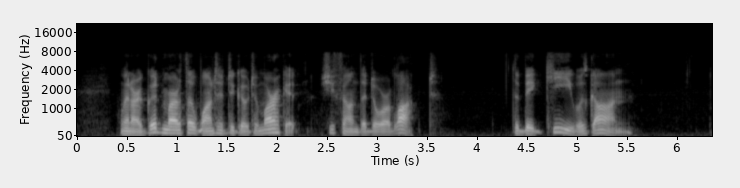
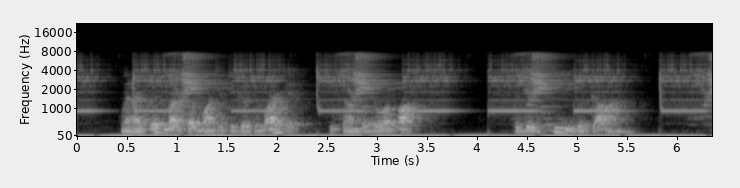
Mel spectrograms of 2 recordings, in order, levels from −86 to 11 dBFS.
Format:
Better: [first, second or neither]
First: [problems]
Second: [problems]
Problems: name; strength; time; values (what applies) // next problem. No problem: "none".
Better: first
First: none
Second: background sound (Alarm); 1 dB below the speech // room echo; dies away in 0.6 s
